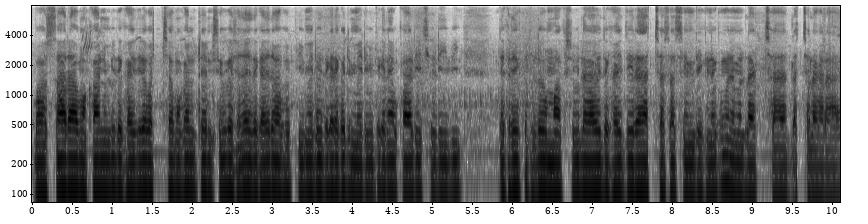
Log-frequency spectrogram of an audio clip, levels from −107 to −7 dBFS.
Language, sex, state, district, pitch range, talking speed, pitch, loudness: Hindi, male, Chhattisgarh, Rajnandgaon, 105-110 Hz, 70 wpm, 105 Hz, -15 LUFS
